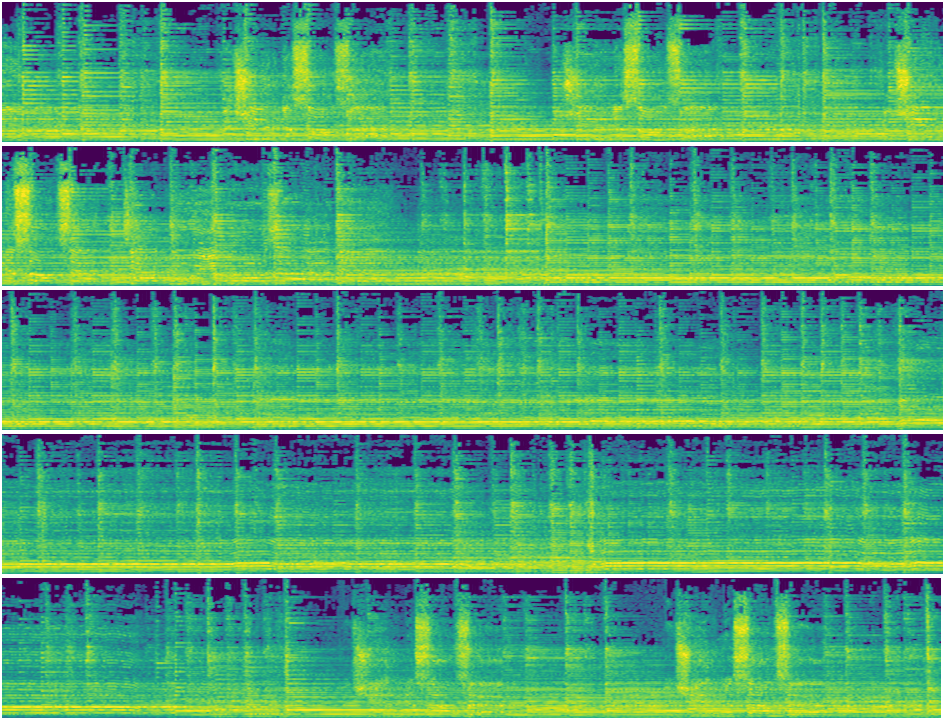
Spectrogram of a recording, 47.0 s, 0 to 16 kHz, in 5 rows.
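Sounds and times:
acoustic guitars playing: 0.0s - 47.0s
man singing: 0.0s - 47.0s.

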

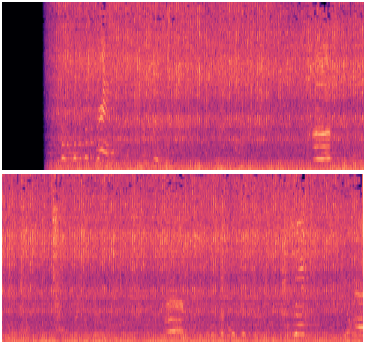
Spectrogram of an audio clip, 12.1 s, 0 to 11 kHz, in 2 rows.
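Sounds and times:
low engine drone: 0.7s - 12.0s
short raised voice: 5.1s - 5.7s.

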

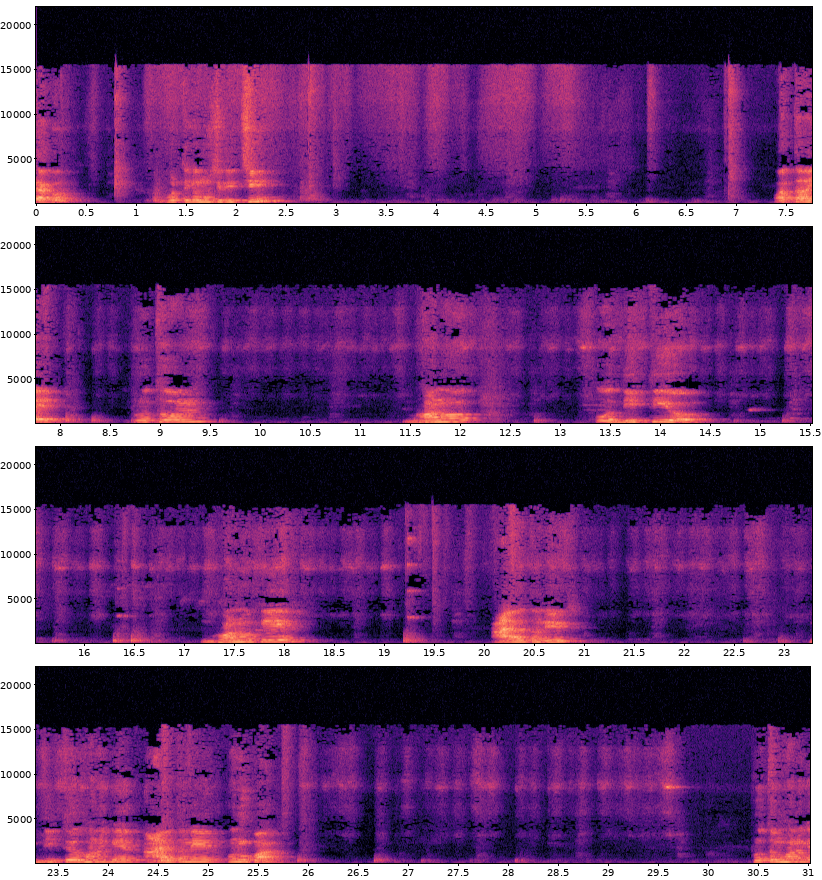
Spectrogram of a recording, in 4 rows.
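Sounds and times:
marker squeaking on whiteboard: 1.2s - 31.0s.

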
